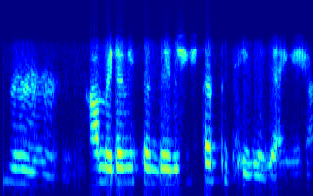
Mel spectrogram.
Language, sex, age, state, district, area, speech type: Hindi, female, 45-60, Uttar Pradesh, Prayagraj, rural, conversation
